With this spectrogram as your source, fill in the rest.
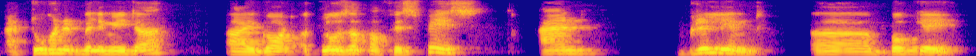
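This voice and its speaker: A man presenting a wildlife photography webinar, talking in a relaxed, unhurried way with many filler pauses over a video call. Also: mid-range voice. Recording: dull lo-fi webinar audio.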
